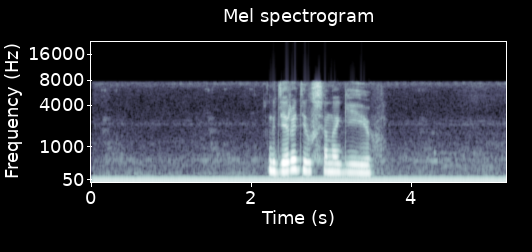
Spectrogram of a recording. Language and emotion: Russian, neutral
